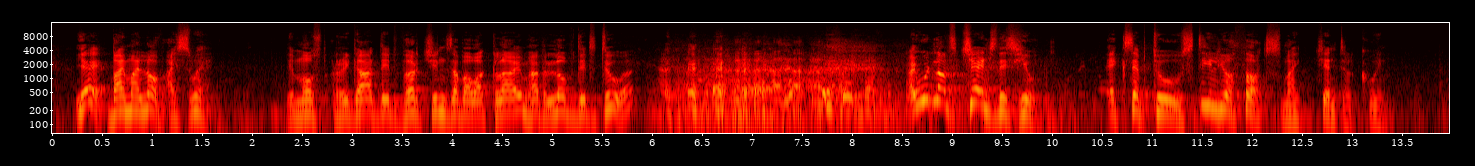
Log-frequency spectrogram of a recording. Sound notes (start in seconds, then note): 6.0 men laughing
